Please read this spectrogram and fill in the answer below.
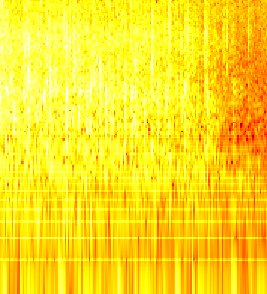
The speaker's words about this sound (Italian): Grazie. L'unica volta che mi piglio un applauso è quando aver palesato che non ho un filo del discorso.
